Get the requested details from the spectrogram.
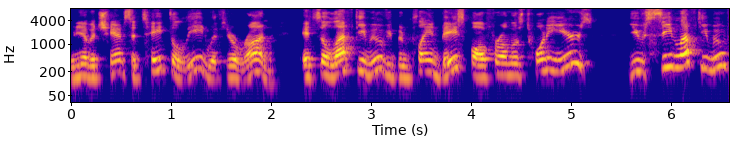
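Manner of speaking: worked up. Venting about professional players' mistakes on the bases: worked up. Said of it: "I'm sorry, I'm getting worked up".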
